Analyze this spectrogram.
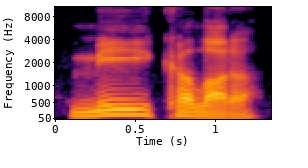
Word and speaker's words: Michelada: It's pronounced Michelada. Michelada. It's Michelada. Michelada.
